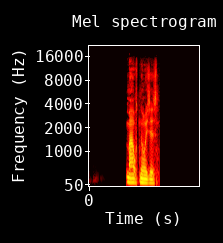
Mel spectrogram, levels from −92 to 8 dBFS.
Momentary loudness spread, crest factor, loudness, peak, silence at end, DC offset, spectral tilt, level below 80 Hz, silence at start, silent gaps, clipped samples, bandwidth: 11 LU; 20 dB; -22 LUFS; -4 dBFS; 0.85 s; under 0.1%; -6 dB/octave; -58 dBFS; 0.75 s; none; under 0.1%; 15.5 kHz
